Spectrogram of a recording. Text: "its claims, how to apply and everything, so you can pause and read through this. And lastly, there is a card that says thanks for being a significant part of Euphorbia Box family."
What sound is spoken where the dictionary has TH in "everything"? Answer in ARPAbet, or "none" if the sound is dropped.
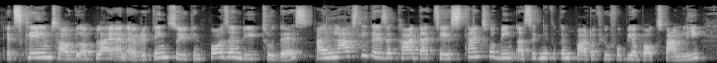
T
